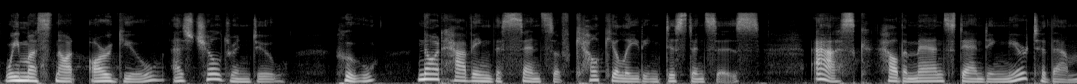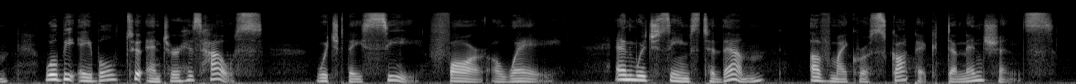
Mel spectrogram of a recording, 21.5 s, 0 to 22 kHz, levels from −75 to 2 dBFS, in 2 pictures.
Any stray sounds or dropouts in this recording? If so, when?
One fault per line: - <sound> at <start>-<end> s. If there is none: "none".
- dropout at 14.1-14.2 s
